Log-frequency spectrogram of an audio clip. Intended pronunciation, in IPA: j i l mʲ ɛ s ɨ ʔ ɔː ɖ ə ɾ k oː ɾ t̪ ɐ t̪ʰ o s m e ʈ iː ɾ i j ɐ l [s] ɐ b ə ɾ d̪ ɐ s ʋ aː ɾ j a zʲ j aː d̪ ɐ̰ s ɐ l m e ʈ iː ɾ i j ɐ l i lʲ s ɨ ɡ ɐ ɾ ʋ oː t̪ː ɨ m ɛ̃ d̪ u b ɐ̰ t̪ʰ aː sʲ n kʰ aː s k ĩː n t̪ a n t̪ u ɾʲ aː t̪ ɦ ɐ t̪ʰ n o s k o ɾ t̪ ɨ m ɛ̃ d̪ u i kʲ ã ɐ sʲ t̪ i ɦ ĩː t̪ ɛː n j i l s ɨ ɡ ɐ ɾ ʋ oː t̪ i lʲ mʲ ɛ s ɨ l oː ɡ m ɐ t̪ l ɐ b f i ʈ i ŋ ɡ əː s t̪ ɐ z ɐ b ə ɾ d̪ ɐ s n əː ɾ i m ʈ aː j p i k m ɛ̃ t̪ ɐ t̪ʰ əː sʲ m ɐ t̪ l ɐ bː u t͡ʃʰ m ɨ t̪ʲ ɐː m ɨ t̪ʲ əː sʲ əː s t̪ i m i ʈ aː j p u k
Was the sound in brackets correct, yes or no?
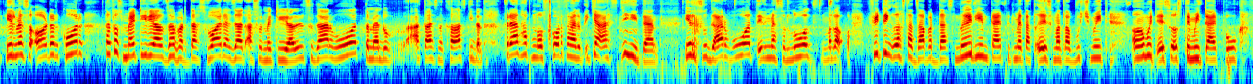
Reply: no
